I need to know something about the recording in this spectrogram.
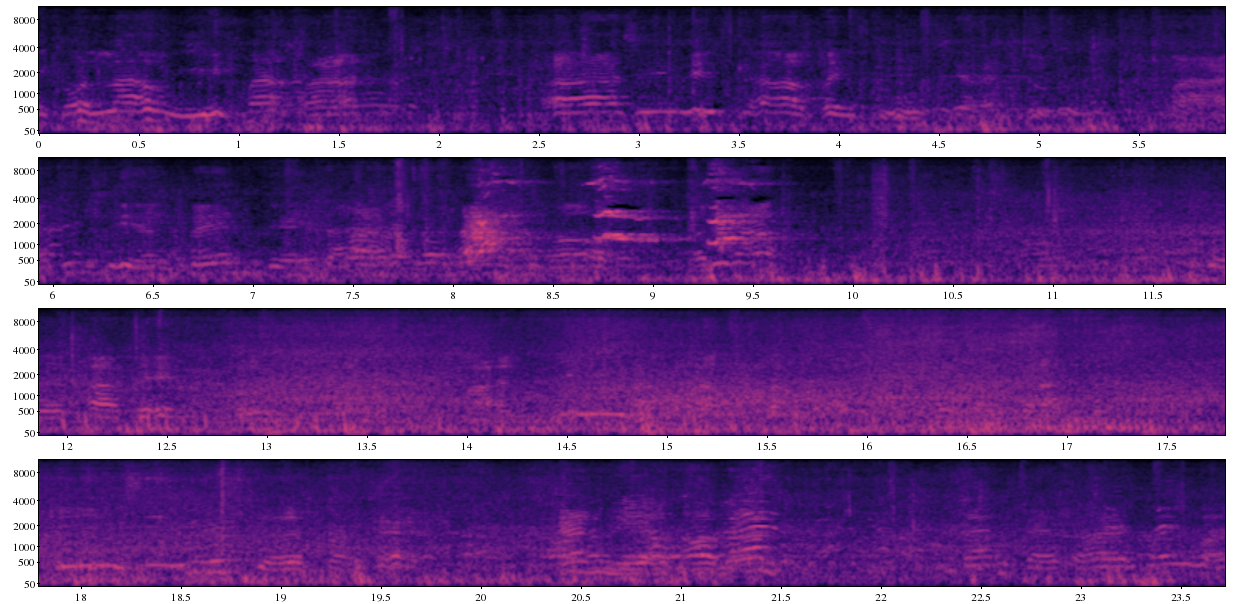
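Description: A man and women talk while running close by.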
